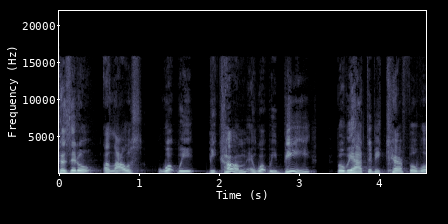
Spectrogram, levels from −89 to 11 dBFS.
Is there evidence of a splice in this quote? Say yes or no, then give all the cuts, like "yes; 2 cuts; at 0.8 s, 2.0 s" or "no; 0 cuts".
no; 0 cuts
